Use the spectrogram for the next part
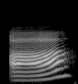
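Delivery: rising "ah", clearly projected; second tone. Shown as a demonstration. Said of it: "second tone is going up".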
